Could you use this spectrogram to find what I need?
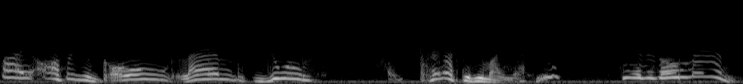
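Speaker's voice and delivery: high, strained, reasoning king; trying to be reasonable. Acted. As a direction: plead calmly through panic. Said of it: "he tried to speak reasonably".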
